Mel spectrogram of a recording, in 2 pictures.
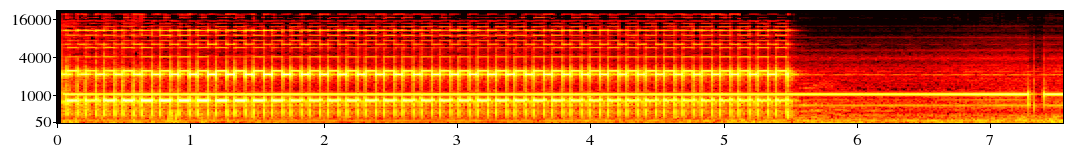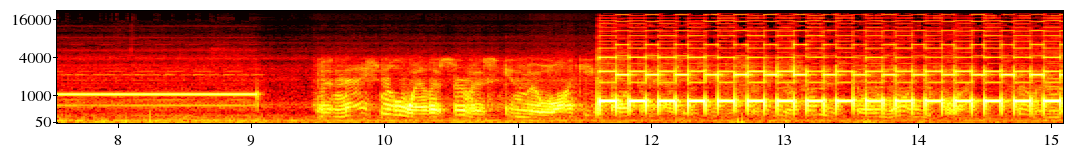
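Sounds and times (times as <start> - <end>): pulsing electronic alarm: 0.0 - 6.0, 11.6 - 15.0
steady alarm tone: 0.0 - 6.8, 11.6 - 15.0.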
